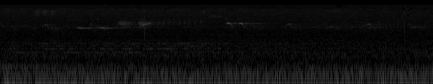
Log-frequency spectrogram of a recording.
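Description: Several faint, short bird chirps, high-pitched and scattered through the first few seconds, over a steady low rumble of outdoor background noise.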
